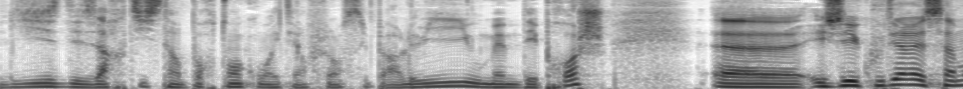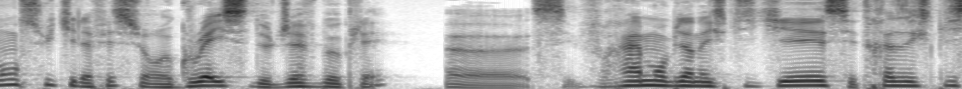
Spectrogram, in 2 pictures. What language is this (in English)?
French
